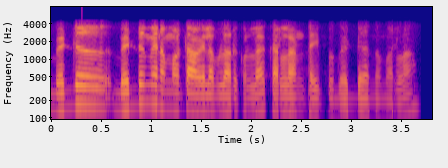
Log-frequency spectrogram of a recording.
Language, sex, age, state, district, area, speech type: Tamil, male, 30-45, Tamil Nadu, Namakkal, rural, conversation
